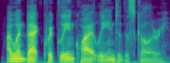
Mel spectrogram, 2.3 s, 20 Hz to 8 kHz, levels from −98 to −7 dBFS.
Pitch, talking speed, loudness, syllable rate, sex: 95 Hz, 235 wpm, -19 LUFS, 6.7 syllables/s, male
